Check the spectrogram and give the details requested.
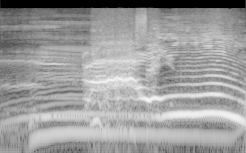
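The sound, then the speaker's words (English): A soundboard growl-button sound effect plays alone: a loud, drawn-out, low and raspy rumble with a brief rising swell in the middle, sounding almost like a bellowing moo, lasting a couple of seconds. “What a growl button, Law.”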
